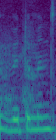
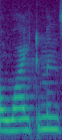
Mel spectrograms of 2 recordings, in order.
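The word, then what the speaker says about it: vitamins: का काम होता है विटामिन्स को स्टोर करना, भी लिवर का काम होता है। ठीक है, कि बहुत सारे विटामिन्स की, या वाइटमिन्स आप बोल सकते हो, both are right pronunciations of इट, दोनों की स्टोरेज होती है लिवर के अंदर।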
